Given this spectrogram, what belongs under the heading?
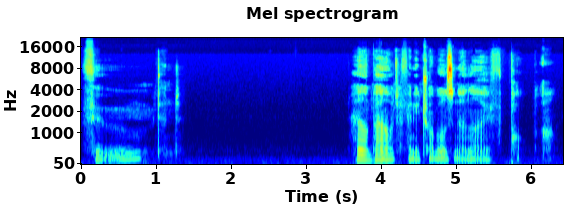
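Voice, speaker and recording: Seductive villain played by an ASMR performer: breathy, half-whispered, very creaky, taunting and menacing, intimate roleplay delivery. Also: mid-range voice, flat delivery, darkish tone, no echo, heavily acted. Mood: calm, persuasive. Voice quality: breathy, often dropping to a whisper. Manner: slow, deliberate, taunting.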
